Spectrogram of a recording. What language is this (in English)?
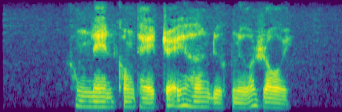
Vietnamese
